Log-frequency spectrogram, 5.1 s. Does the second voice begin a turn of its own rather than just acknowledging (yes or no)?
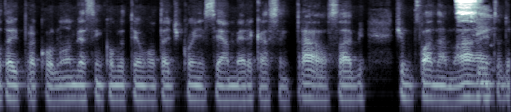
no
